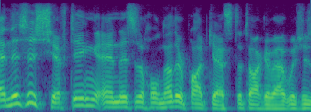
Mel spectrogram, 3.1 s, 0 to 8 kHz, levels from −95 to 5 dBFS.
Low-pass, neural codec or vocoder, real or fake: 7.2 kHz; none; real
